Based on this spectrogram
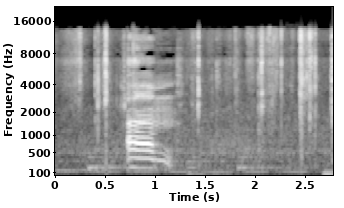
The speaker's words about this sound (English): Let's see here. One more card for current actions.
